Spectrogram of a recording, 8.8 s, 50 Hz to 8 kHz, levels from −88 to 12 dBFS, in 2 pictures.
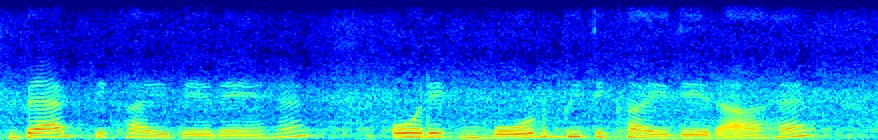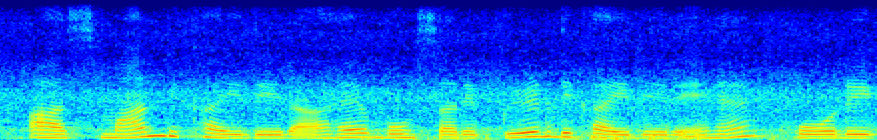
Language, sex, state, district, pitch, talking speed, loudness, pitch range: Hindi, female, Punjab, Pathankot, 210 Hz, 185 wpm, -17 LUFS, 190-240 Hz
